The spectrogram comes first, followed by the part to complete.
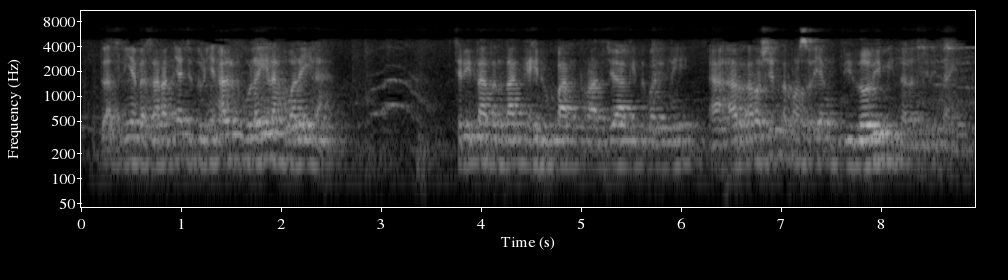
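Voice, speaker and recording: A man from Indonesia giving a sermon to a congregation, telling a story with lively rises and loud quoted pleas. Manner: animated storytelling, shouts quoted pleas at high pitch. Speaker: preacher. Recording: roomy, distant, dull lo-fi hall recording.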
